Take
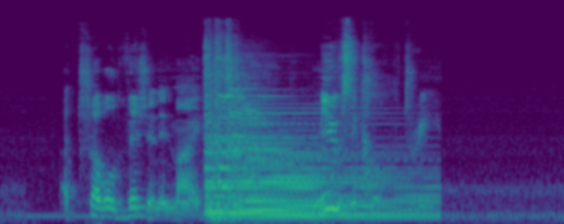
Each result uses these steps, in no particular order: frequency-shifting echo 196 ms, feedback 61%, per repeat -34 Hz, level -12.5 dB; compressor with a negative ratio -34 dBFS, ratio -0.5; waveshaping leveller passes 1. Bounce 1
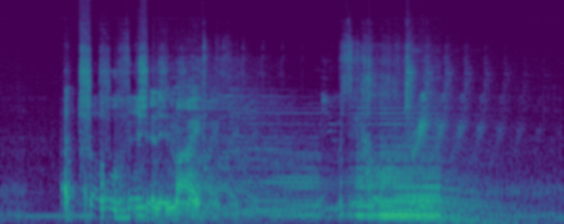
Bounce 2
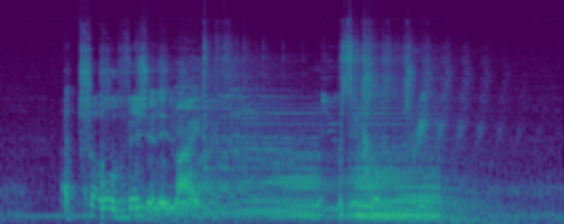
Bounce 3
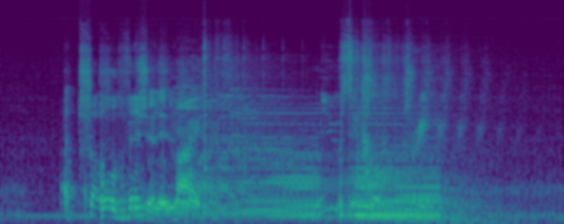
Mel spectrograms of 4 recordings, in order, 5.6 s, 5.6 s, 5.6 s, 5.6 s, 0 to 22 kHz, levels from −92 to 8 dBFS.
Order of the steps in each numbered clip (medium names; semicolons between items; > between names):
waveshaping leveller > compressor with a negative ratio > frequency-shifting echo; compressor with a negative ratio > waveshaping leveller > frequency-shifting echo; compressor with a negative ratio > frequency-shifting echo > waveshaping leveller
